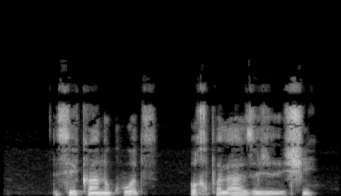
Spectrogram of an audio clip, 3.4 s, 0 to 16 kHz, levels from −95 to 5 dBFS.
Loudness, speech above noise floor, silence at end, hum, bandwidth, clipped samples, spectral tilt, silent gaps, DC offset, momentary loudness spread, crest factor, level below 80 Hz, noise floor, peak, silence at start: -17 LUFS; 47 dB; 0.3 s; none; 9.6 kHz; under 0.1%; -4 dB/octave; none; under 0.1%; 11 LU; 18 dB; -64 dBFS; -64 dBFS; 0 dBFS; 0.55 s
